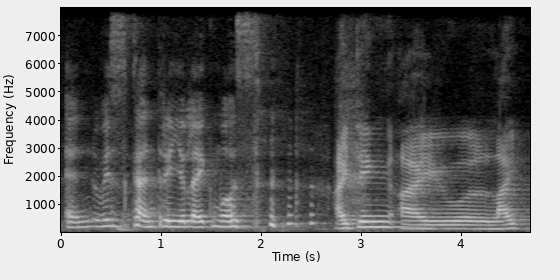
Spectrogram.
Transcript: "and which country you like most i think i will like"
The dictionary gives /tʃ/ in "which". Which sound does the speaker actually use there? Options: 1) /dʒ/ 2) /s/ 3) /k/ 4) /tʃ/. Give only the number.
2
